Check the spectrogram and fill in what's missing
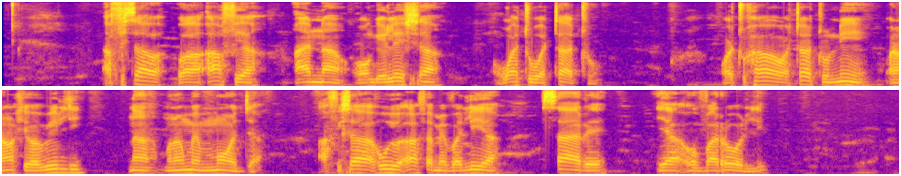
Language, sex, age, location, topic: Swahili, male, 18-24, Mombasa, agriculture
